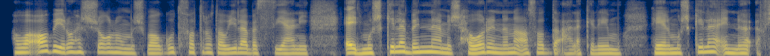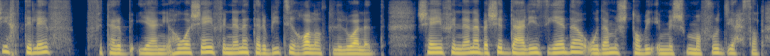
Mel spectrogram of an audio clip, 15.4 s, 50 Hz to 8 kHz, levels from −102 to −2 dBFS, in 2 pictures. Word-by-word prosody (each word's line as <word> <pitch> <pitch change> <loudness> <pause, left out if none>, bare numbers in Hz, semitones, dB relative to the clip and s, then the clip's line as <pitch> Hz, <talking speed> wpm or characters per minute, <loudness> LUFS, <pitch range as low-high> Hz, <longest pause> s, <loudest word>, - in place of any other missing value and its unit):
هو 195 +1 +3
آه، 230 +4 +5
بيروح 210 -4 +1
الشُغل 200 -1 -2
ومش 170 -3 -5
موجود 165 +4 -1
فترة 190 -2 -5
طويلة، 180 +1 0
بس 170 0 -4
يعني 160 -1 -2 0.4
المشكلة 180 +6 +4
بيننا 210 0 +3
مش 170 -3 -2
حوار 180 +5 +3
إن 180 -2 0
أنا 175 -1 0
أصدَّق 170 -1 -4
على 150 -1 -5
كلامه، 155 0 -3 0.3
هي 170 -1 +4
المشكلة 175 +5 0
إن 170 -1 +1
في 230 - -3
اختلاف 195 -1 -1
في 185 - -11
ترب 165 -4 -2
يعني 160 -1 -1
هو 190 +1 +3
شايف 200 +1 +1
إن 175 - +1
أنا 195 +2 +3
تربيتي 180 0 -2
غلط 170 -1 +2
للولد، 145 0 +2 0.4
شايف 190 -1 +1
إن 170 - +1
أنا 190 +3 +3
باشِد 180 0 0
عليه 165 +3 +3
زيادة 190 +3 +1
وده 165 +1 0
مش 185 -1 -2
طبي 165 0 -2
مش 155 +1 -2
المفروض 165 +1 -2
يحصل. 155 -2 -4
175 Hz, 180 wpm, -24 LUFS, 165-190 Hz, 0.4 s, آه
